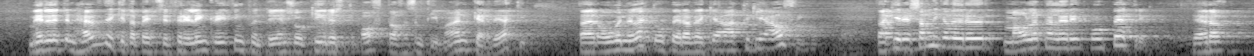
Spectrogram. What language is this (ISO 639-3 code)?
isl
